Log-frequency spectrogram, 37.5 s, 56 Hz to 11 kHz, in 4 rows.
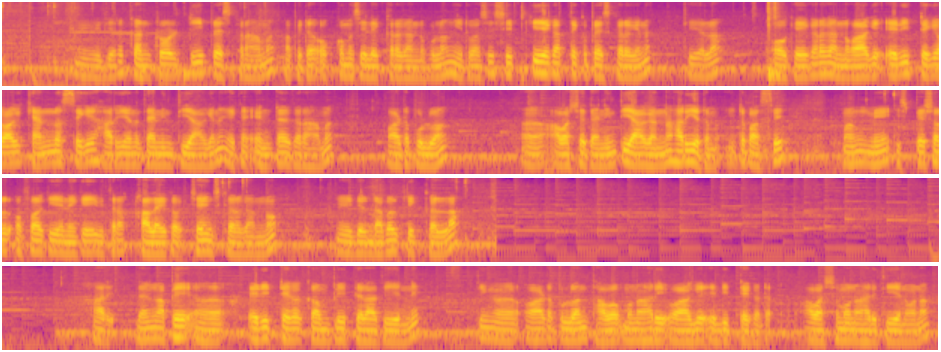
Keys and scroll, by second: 7.7 Return, 11.9 Return.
